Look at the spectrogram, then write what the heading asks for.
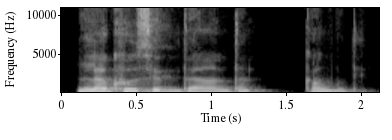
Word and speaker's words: Laghu-Siddhānta-Kaumudī: How do you pronounce it? Laghu-Siddhānta-Kaumudī.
